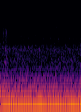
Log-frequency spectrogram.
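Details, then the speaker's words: Ford Kuga AWD with ABS light and 'AWD overheated, temporarily disabled' warning: low vehicle rumble while manoeuvring, then a single dull clunk from the rear left, with bad vibration and rear wheel skidding; sensor fault suspected. "hear that clunk? Come on, little car. That was rear left just clonking, it sounded like."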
